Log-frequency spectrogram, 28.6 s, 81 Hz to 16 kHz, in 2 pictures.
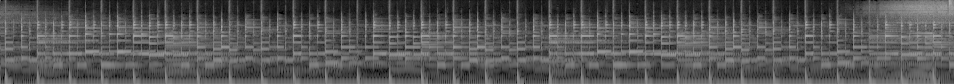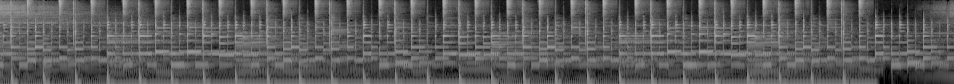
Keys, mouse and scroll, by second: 0.0 s, 3.7 right click, 4.8 ctrl+r, 6.3 ctrl+r, 8.1 right click, 8.5 shift+right click, 9.1 ctrl+z, 9.4 shift+right click, 10.2 f, 10.8 alt+right click, 11.8 f, 12.4 alt+right click, 13.5 shift+middle click, 14.4 scroll up 2, 14.8-16.1 middle drag, 16.1 right click, 16.5 shift+right click, 17.2 f, 17.7 alt+right click, 18.6 f, 19.4 alt+right click, 20.3 f, 21.0 right click, 21.3-21.7 scroll down 3, 21.7-24.7 shift+middle drag, 24.7 shift+right click, 25.9 f, 26.8 right click, 27.6 right click, 28.1 scroll down 2, 28.5-28.6 shift+middle drag.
